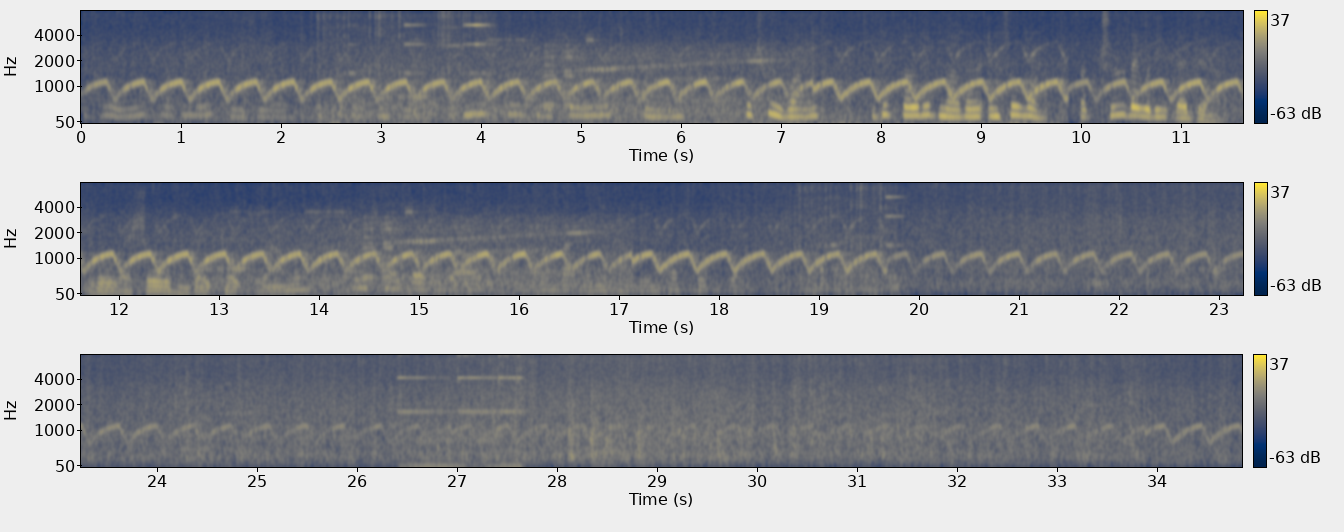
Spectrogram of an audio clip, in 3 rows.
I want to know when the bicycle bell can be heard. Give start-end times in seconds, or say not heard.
2.4-4.2, 18.8-19.9, 26.4-27.7.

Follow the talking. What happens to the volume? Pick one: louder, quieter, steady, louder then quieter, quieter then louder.
louder then quieter.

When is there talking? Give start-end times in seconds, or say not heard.
0.0-18.2.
